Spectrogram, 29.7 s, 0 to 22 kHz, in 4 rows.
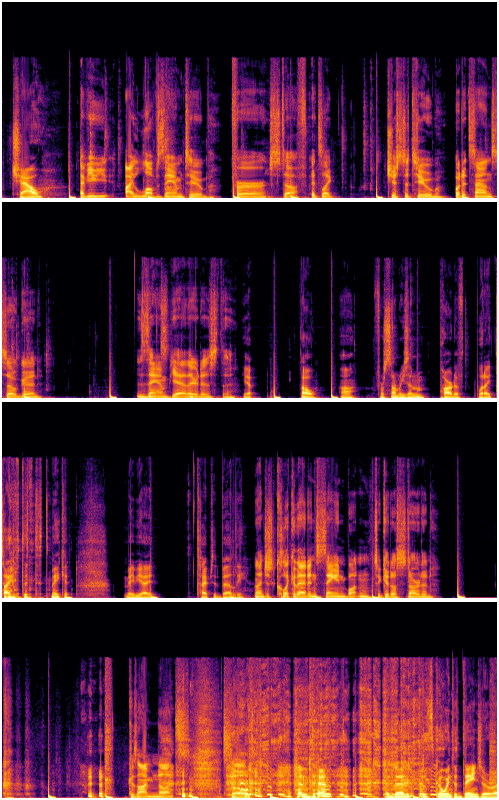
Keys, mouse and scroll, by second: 0.5-1.8 typing, 4.6 ctrl+a, 5.3-8.7 typing, 10.3 click, 10.6 click, 13.2 click, 16.0-17.7 drag, 20.6 click, 28.0-29.7 drag.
